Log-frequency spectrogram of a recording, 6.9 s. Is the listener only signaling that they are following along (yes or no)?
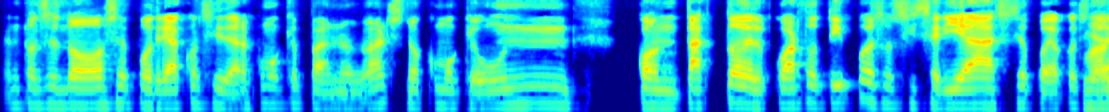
no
